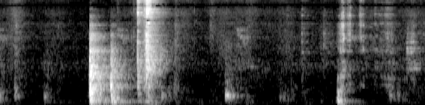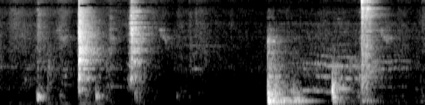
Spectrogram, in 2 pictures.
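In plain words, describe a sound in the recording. Ceramic plates clatter as they are set down on a wooden table.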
